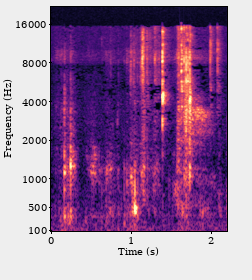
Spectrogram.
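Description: Near silence with a few faint clicks and rustles from a leather handbag being handled as its flap is lifted open, mostly in the second half.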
